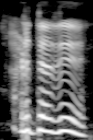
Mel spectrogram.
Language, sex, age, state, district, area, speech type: Tamil, female, 45-60, Tamil Nadu, Tiruchirappalli, rural, read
